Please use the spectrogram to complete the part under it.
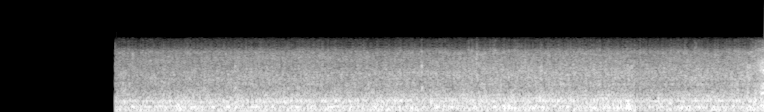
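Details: After a second of silence, a car engine hums and rumbles steadily inside the vehicle, with no animal voice heard.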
